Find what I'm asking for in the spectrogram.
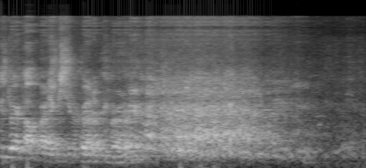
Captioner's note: laughs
